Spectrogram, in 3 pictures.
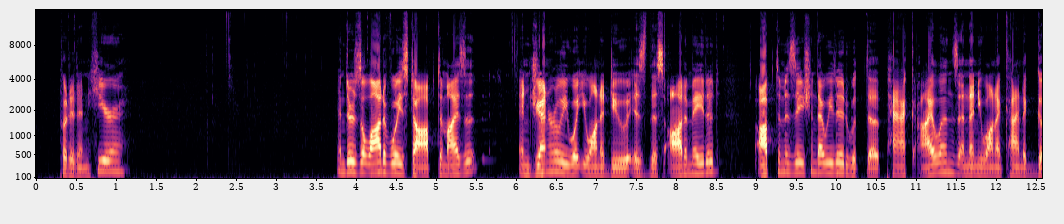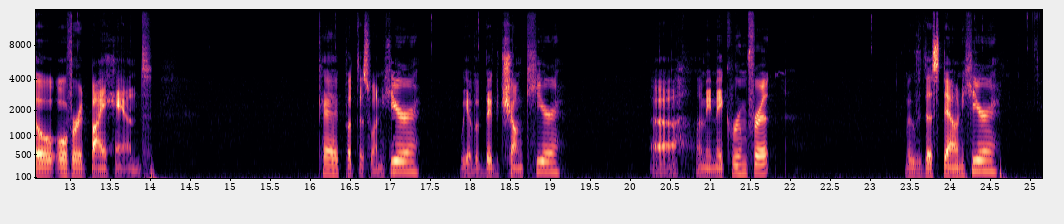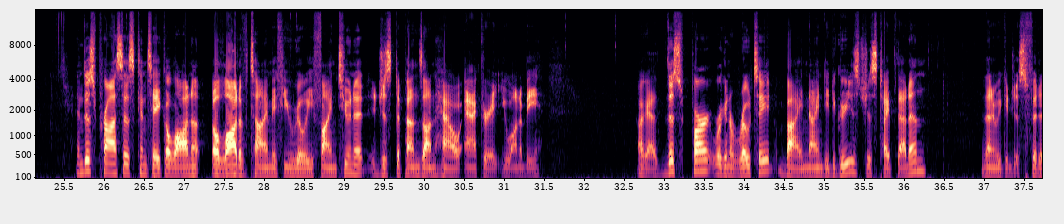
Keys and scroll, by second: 6.8 g, 14.6 g, 19.8 g, 23.3 g, 26.8 g, 34.0 r, 35.1-36.0 typing, 37.2 typing.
